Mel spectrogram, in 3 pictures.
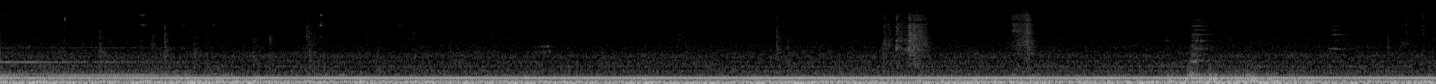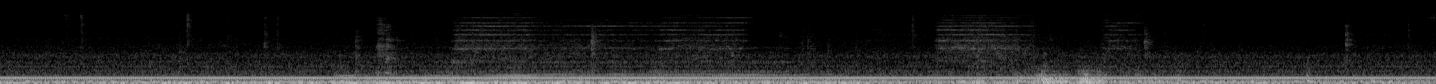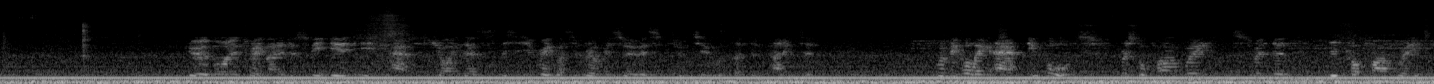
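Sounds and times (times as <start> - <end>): high-pitched whine: 0.0 - 4.1, 17.5 - 26.0
passenger train running: 0.0 - 43.0.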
